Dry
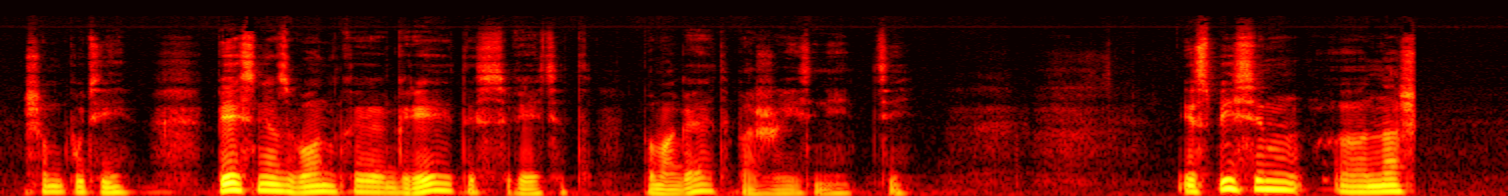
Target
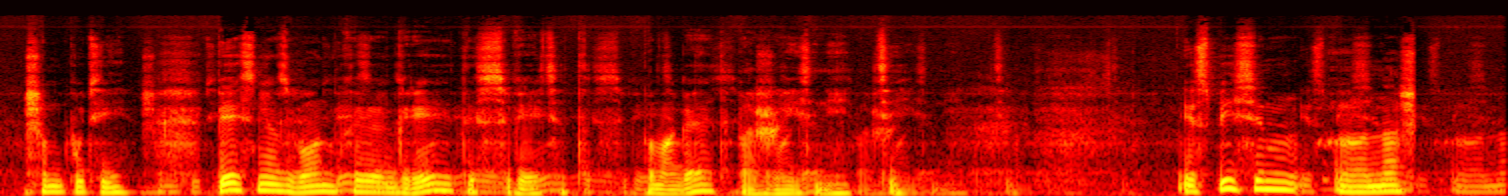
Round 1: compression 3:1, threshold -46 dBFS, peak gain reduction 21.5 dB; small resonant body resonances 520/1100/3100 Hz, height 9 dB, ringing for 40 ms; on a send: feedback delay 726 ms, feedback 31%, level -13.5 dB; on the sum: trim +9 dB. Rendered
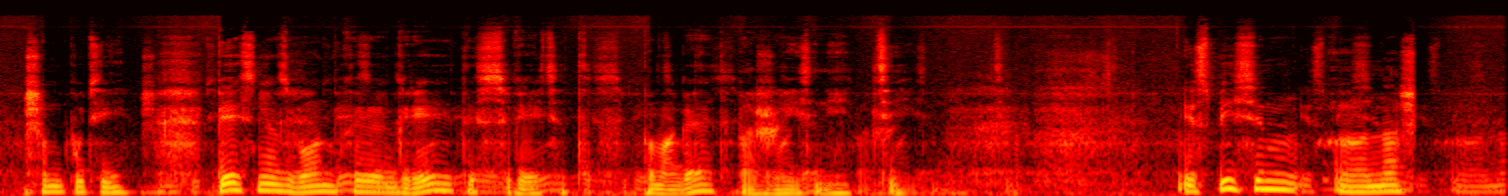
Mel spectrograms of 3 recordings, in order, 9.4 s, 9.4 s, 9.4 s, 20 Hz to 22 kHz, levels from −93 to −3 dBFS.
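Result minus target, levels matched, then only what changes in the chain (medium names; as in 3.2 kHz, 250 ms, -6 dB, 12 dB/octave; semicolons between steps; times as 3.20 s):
compression: peak gain reduction +6.5 dB
change: compression 3:1, threshold -36 dBFS, peak gain reduction 14.5 dB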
